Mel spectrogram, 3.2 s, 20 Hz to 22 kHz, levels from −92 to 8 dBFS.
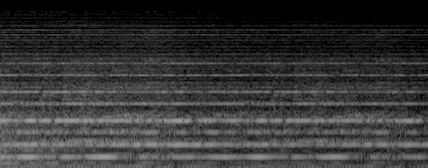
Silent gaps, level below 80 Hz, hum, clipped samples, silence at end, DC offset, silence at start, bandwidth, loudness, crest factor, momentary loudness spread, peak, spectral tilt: none; -56 dBFS; none; under 0.1%; 0 s; under 0.1%; 0 s; 16.5 kHz; -36 LUFS; 14 dB; 7 LU; -24 dBFS; -4 dB/octave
